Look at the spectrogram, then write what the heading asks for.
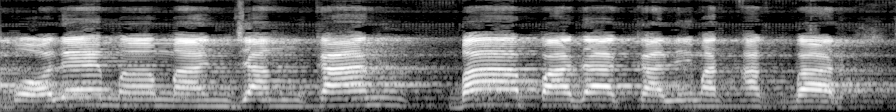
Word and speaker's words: Akbar: Tidak boleh memanjangkan ba pada kalimat akbar. Siapa yang memanjangkan ba pada kalimat akbar pada saat takbiratul ihram, maka salatnya tidak sah.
